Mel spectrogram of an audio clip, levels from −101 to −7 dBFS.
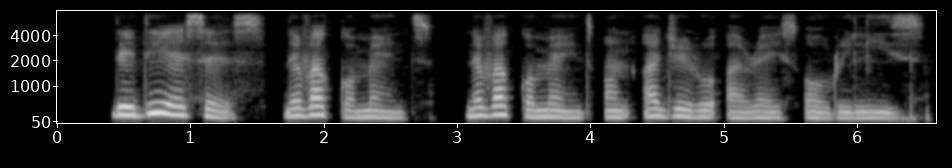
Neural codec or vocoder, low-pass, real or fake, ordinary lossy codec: none; 7.2 kHz; real; none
